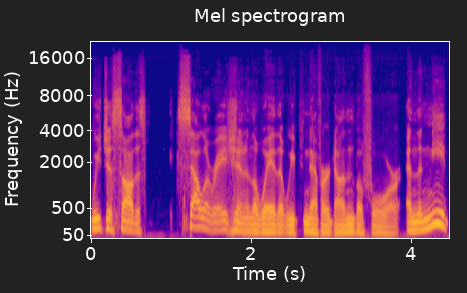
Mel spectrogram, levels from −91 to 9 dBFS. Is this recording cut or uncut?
uncut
